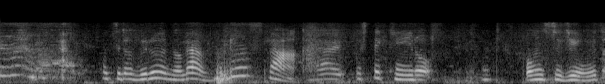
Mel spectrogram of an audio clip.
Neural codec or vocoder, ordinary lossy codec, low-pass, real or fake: codec, 24 kHz, 0.9 kbps, WavTokenizer, medium speech release version 1; AAC, 48 kbps; 7.2 kHz; fake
